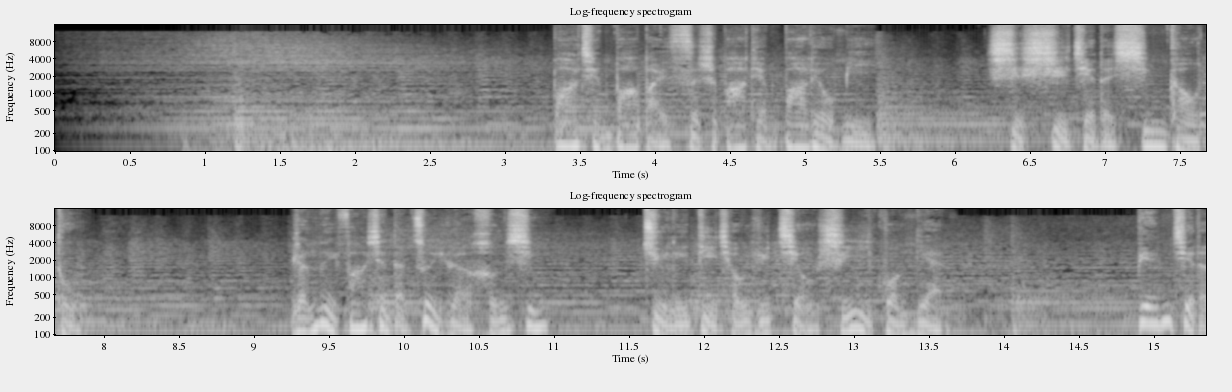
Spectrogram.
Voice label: 男 企业宣传 品质; 上投摩根; 男42-磁性质感

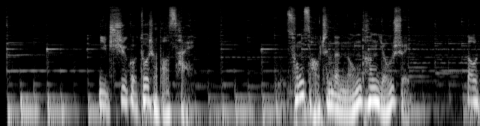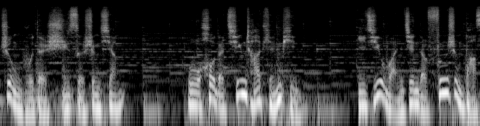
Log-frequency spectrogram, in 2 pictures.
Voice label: 男-纪录片-磁性讲解, 厚重有力 质感磁性; 乔老爷粉蒸肉

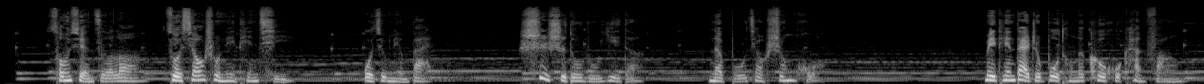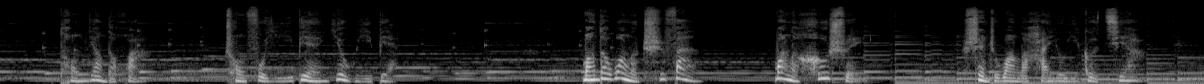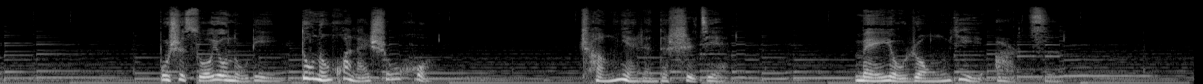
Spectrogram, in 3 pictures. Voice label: 女 走心旁白 销售 温暖有故事; 低沉走心

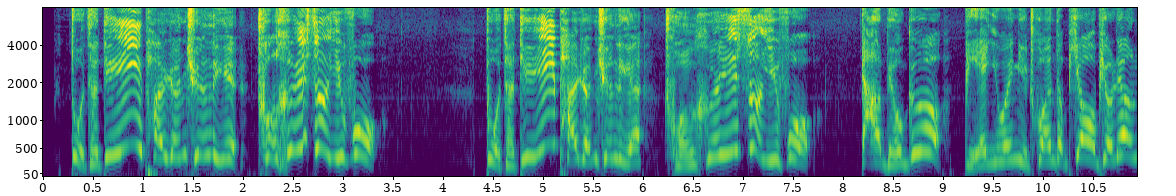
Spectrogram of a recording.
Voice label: 女 卡通角色【男孩女孩】; 可爱

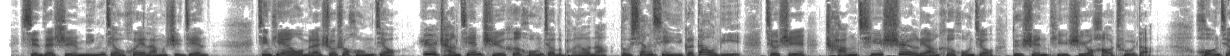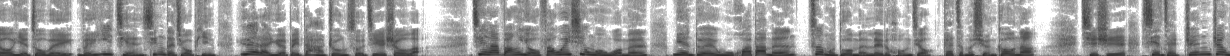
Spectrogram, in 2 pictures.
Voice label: 女 电台主持【主持人 随和聊天】; 素人自然; 名酒汇

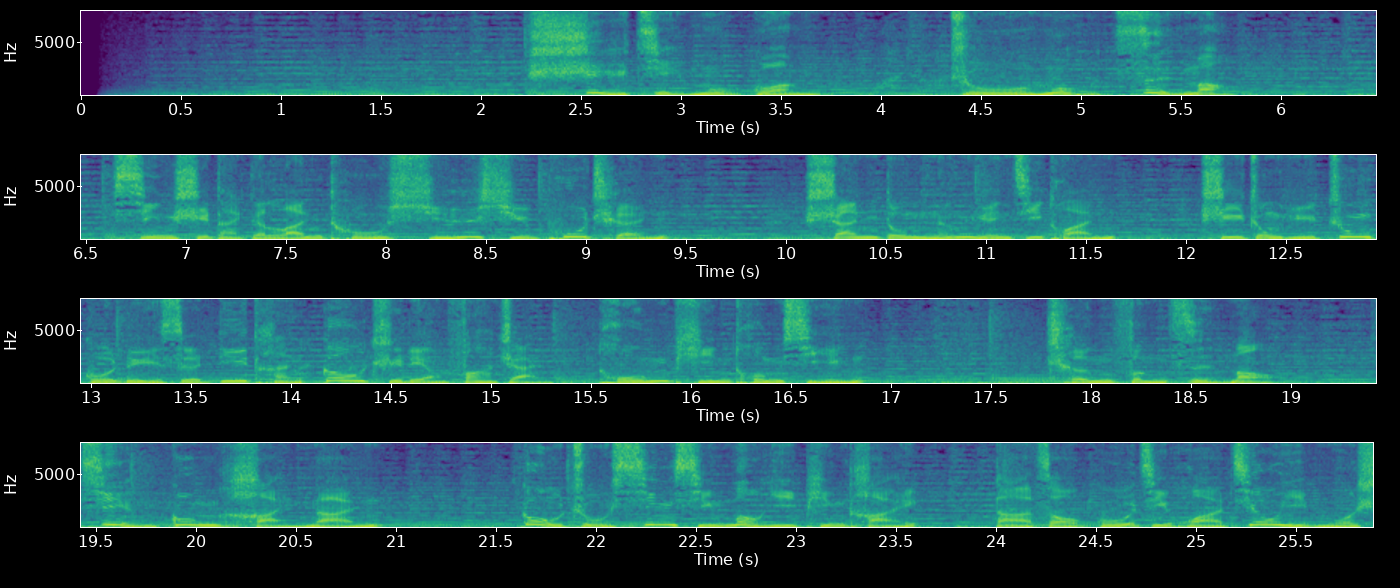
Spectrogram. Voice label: 男 企业宣传 大气激昂; 激情有力 大气浑厚

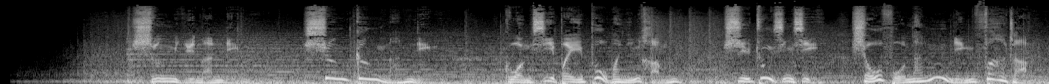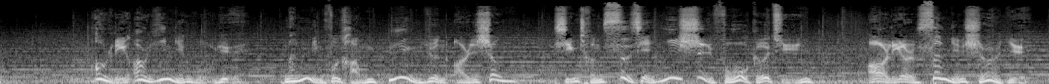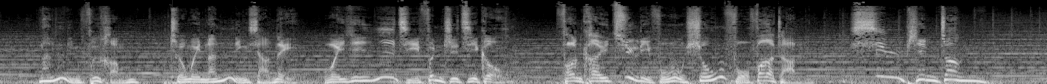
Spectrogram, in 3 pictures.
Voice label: 男 汇报片 大气浑厚; 广西北部湾银行

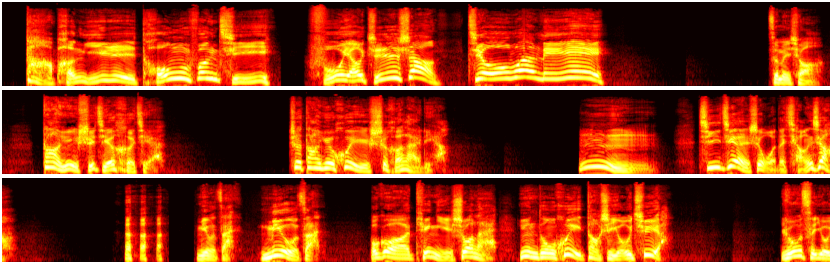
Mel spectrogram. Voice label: 男 角色; 年轻浑厚 素人自然; 李白

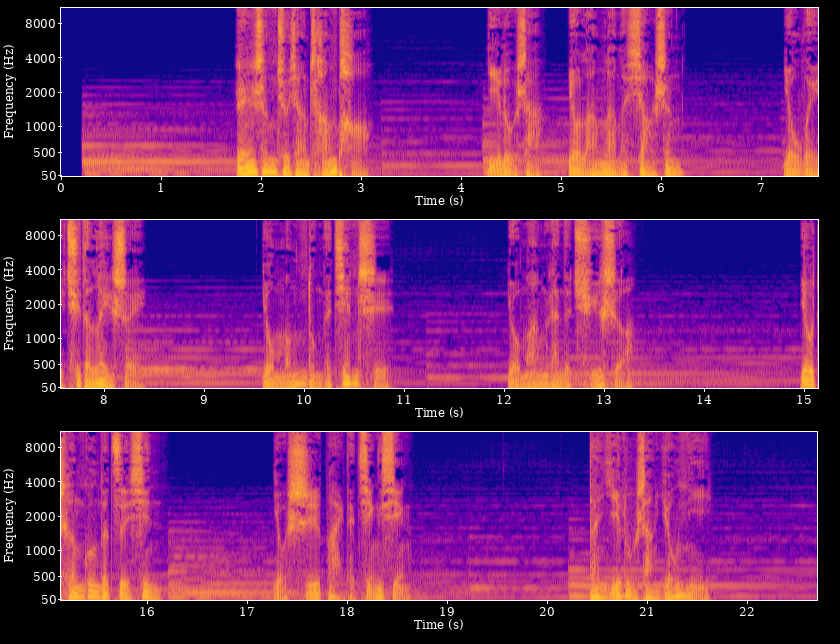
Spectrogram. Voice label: 男 独白 微电影 走心; 高端质感; 质感磁性; 一路有你

